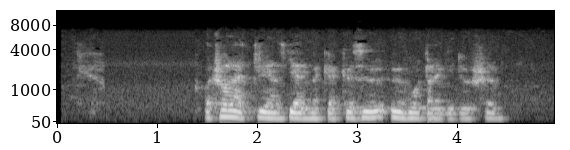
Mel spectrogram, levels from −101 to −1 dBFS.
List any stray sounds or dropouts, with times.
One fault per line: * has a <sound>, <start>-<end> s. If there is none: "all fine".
all fine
